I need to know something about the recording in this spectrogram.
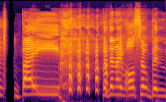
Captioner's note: laughs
